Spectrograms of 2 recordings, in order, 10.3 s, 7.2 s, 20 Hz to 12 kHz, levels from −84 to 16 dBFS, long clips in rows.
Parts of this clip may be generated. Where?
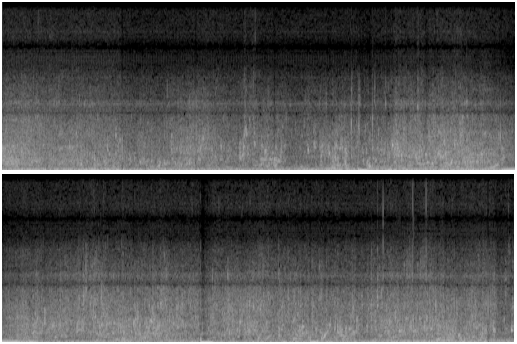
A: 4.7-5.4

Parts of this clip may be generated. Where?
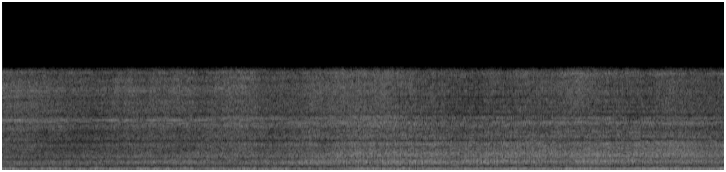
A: 3.4-5.5; 6.0-6.6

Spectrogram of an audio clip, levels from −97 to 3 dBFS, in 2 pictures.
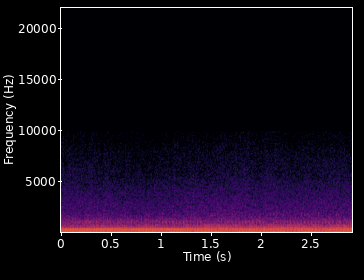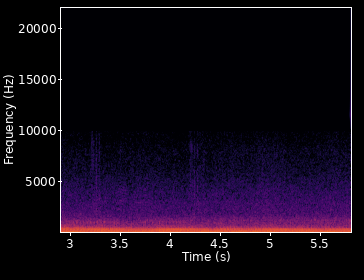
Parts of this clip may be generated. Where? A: none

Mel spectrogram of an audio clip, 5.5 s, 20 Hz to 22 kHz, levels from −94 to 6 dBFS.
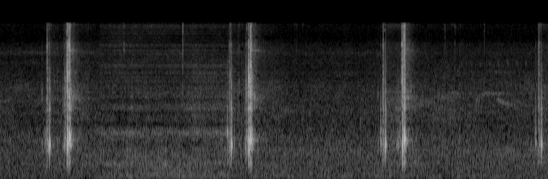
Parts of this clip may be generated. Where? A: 1.0-2.3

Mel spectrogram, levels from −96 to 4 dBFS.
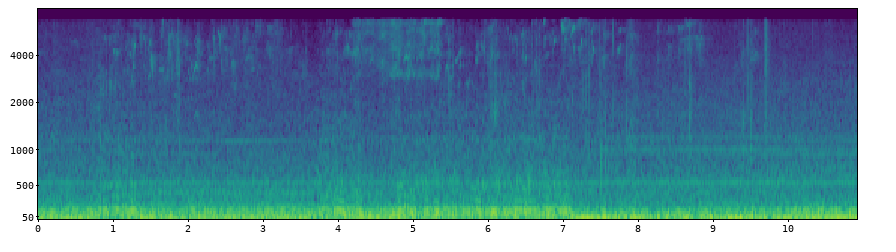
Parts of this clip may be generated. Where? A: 0.8-1.3; 3.7-4.3; 4.7-7.1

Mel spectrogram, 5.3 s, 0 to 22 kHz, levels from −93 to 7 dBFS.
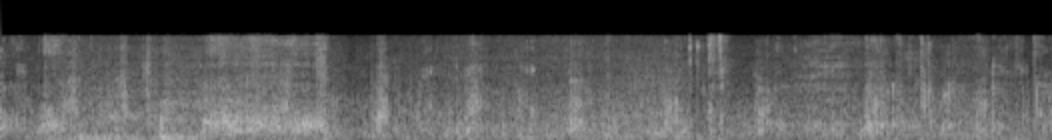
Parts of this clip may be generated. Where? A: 0.5-1.3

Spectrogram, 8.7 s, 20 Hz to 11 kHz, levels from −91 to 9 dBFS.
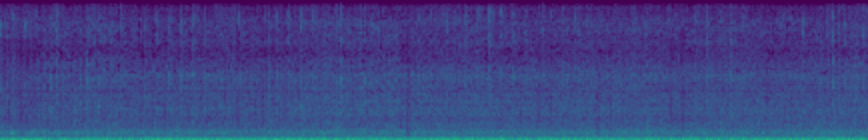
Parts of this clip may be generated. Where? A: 0.4-1.2; 3.6-4.2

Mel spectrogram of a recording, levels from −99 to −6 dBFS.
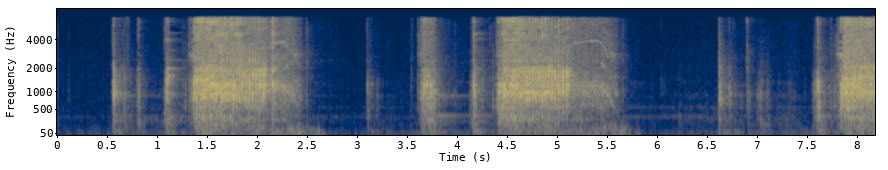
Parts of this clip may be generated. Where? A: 1.5-2.8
